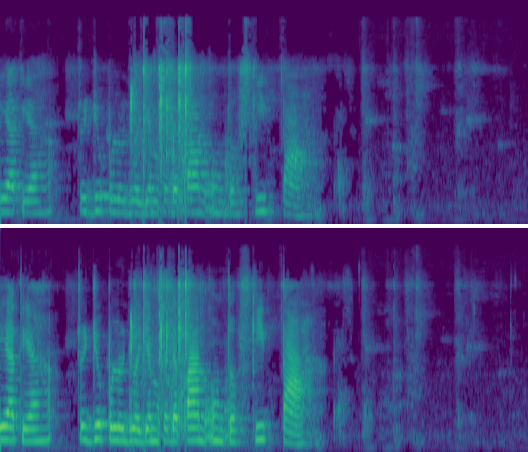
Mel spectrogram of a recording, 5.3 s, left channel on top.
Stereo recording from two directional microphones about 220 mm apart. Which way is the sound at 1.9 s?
55° right (ahead or behind).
